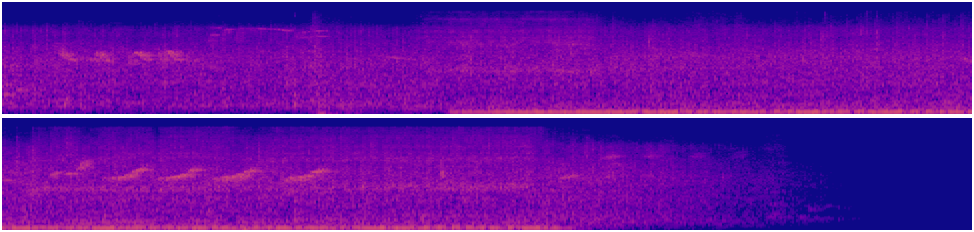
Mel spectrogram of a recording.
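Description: Water hisses from a spraying hose.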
